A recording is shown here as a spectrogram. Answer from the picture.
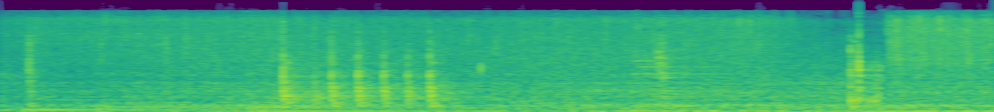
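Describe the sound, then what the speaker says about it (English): Vegetables and capsicum stir frying in a pan, a steady sizzle with bursts of quick clatter as the food is stirred and tossed, close by with no talking. "Some of those veggies are getting nice and charred, and the capsicum's soft and kind of stir fried but not ridiculously soft."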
